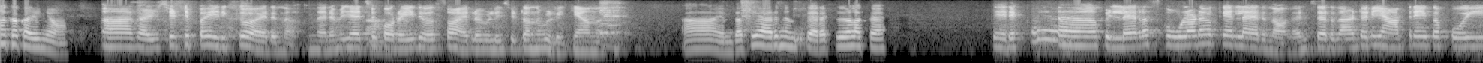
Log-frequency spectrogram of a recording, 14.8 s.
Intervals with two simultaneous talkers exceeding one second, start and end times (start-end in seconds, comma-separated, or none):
none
